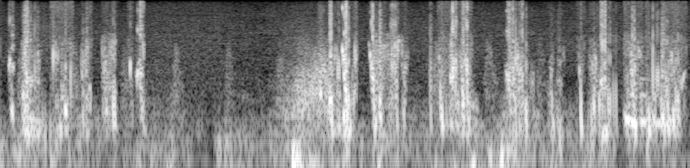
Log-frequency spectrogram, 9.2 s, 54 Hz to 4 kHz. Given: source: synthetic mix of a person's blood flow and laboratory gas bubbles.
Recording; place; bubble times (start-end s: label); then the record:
Doppler ultrasound of blood flow; subclavian vein
0.11-0.20 s: bubbles
0.27-0.57 s: bubbles
0.67-0.98 s: bubbles
1.07-1.24 s: bubbles
1.34-1.59 s: bubbles
1.70-1.96 s: bubbles
4.23-4.78 s: bubbles
4.91-5.45 s: bubbles
5.72-5.77 s: bubbles
5.83-6.31 s: bubbles
6.73-7.14 s: bubbles
7.30-7.54 s: bubbles
7.69-7.80 s: bubbles
7.86-8.25 s: bubbles
8.31-9.16 s: bubbles
From the record:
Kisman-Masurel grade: 333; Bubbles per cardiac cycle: rolling drumbeat, 9 or more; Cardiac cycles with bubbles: 50 to 99%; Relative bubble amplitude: loud (0.450 to 0.775); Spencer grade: 3 (all of the cardiac periods contain showers or single bubble signals, but not dominating or overriding the cardiac motion signals); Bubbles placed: anywhere in the cardiac cycle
